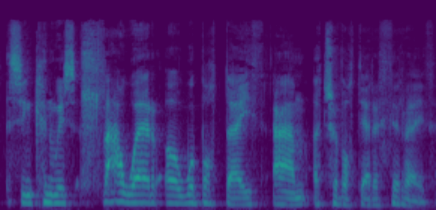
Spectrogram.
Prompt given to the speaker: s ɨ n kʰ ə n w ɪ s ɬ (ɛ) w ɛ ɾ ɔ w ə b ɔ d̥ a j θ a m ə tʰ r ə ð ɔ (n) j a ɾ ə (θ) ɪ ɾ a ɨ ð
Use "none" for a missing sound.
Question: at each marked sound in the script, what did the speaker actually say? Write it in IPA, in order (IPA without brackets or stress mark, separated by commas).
a, d, θ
